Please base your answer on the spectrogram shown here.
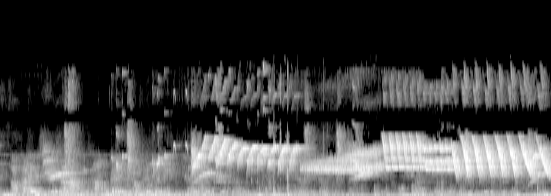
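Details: Domestic canary chicks being fed by their mother, calling in fast repeated high chirps that build into dense bursts in the second half, over a low background hum.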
